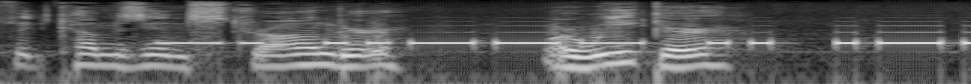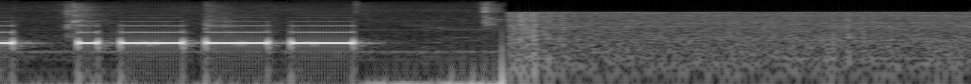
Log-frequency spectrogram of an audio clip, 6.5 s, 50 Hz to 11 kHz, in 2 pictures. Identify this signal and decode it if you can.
Morse code, heard as a keyed tone, about 17 wpm, 700 Hz, with speech. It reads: N2IRJ
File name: 3995 kHz, LSB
